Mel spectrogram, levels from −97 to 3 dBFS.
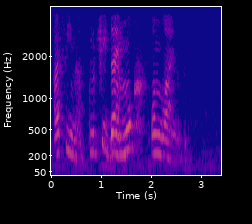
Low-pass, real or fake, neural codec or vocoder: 3.6 kHz; fake; vocoder, 44.1 kHz, 128 mel bands, Pupu-Vocoder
